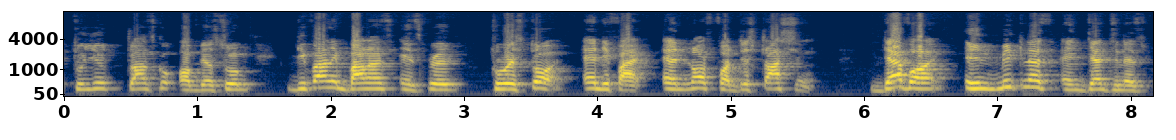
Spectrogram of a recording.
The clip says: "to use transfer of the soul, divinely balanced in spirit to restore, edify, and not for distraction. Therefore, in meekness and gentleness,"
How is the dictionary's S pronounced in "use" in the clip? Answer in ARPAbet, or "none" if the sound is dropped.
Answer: none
